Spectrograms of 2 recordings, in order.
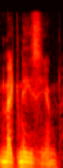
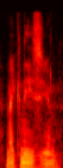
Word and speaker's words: magnesium: So we say magnesium. Magnesium.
